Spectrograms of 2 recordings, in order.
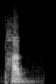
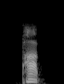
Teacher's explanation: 피읍 소리는 비읍 소리에 비해 발음할 때 바람이 많이 나오기 때문에이 특징을 위첨자 h 표기를 했습니다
